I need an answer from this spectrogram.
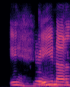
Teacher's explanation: bukan Ih tapi ihdi mengalir dari tenggorokan bawah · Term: huruf ha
